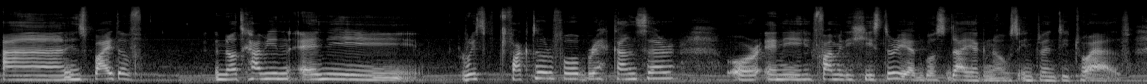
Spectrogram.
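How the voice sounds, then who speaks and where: A woman with a Spanish accent at a very slow pace, her loudness very even, amid noticeable background noise and audible room echo. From Argentina. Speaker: breast cancer survivor paddler. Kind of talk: testimony.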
